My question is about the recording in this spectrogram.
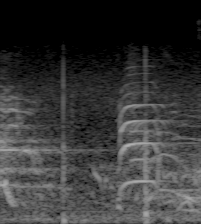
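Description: High-pitched shouts from voices on a soccer pitch during a goalmouth scramble: one call right at the start and a longer one in the second half, with a single sharp thump of the ball between them.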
